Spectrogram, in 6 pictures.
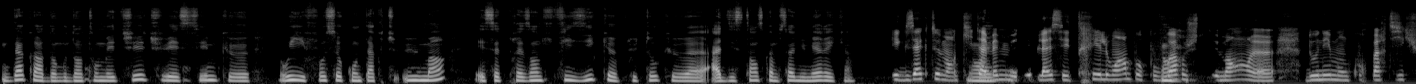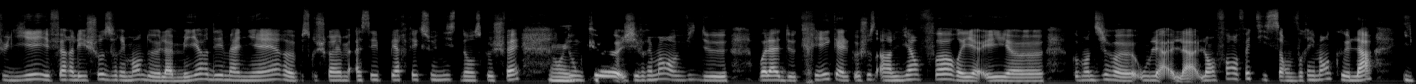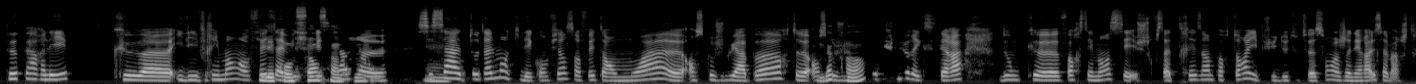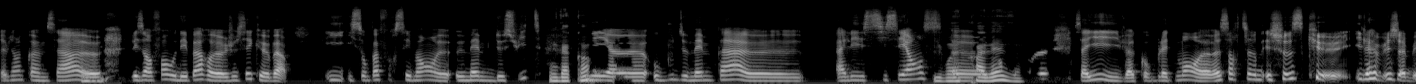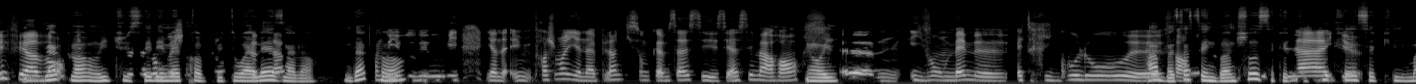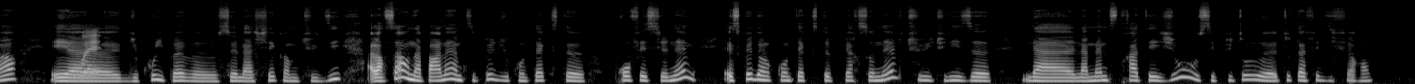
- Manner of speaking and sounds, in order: static; distorted speech; other background noise; tapping; laughing while speaking: "qu'il avait jamais faits avant"; unintelligible speech
- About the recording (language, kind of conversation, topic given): French, podcast, Comment crées-tu rapidement un climat de confiance ?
